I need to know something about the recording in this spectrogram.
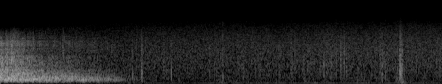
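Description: The tail of a crash-like burst of noise dies away over about the first second. After it comes faint hiss with a few soft clicks.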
